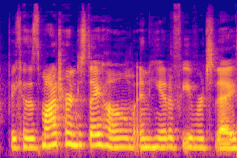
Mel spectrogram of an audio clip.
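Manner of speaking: ordinary talk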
